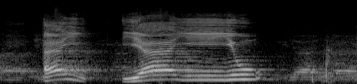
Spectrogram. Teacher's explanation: Tengah lidah dia menyentuh langit-langit yang ada di atasnya. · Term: huruf ya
